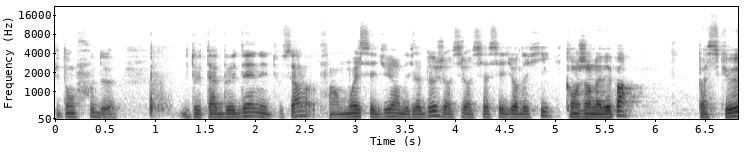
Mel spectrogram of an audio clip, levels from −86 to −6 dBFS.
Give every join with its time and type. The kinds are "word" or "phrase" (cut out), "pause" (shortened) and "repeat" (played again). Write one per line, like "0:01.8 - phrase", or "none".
0:01.2 - word
0:03.1 - phrase
0:03.6 - phrase
0:04.1 - repeat
0:05.1 - pause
